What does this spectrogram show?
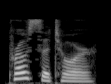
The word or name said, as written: prosateur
